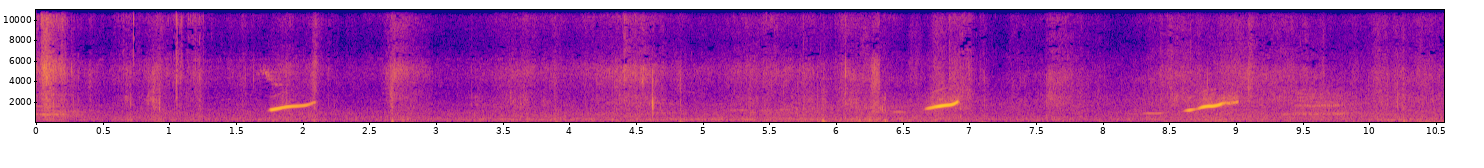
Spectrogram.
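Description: Three short whistled notes, each sliding quickly upward, about two seconds in, near seven seconds and near nine seconds. Between them are faint footsteps on a grassy path.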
